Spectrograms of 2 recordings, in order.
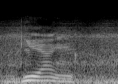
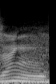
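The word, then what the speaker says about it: Giảng: the famous cafe Zang it's pronounced I thought it was gang but I have a student in my class with the same name and it's Zang apparently and that's the original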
